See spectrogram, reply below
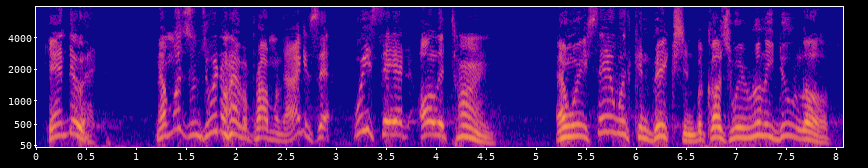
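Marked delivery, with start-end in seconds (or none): none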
